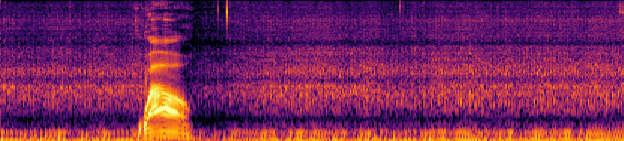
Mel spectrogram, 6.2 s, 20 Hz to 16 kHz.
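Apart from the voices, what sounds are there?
BMW R18 motorcycle engine at low speed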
